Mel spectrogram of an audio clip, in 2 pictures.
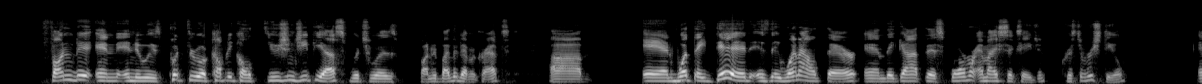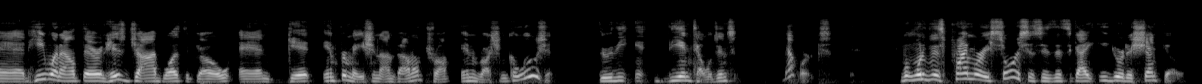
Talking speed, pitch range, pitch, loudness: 180 wpm, 145-190 Hz, 160 Hz, -23 LUFS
